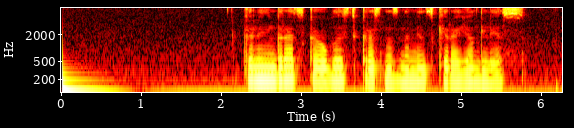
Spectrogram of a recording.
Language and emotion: Russian, neutral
